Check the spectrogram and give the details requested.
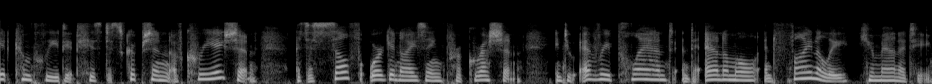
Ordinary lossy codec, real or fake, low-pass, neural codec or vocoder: MP3, 48 kbps; fake; 7.2 kHz; vocoder, 22.05 kHz, 80 mel bands, WaveNeXt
